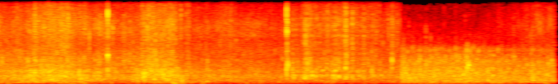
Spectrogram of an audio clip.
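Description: Steady rush of a shallow, rocky creek flowing past a wader's legs.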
